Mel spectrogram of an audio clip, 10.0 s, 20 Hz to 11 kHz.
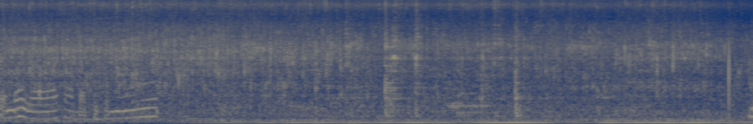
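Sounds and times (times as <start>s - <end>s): fish sizzling in hot oil: 0.0s - 10.0s.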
